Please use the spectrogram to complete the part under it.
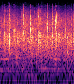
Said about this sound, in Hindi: एक बार जोरदार हाथ ताली उनके लिए।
